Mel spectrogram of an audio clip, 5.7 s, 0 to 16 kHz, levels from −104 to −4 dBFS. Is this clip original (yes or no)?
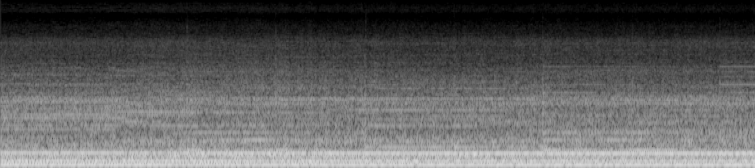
yes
